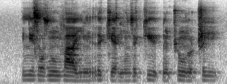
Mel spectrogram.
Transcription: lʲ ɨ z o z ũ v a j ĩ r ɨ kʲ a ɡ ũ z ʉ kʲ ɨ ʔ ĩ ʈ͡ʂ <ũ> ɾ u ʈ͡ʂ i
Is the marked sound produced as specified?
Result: yes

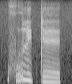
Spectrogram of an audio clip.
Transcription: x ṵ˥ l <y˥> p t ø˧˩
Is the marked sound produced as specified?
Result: no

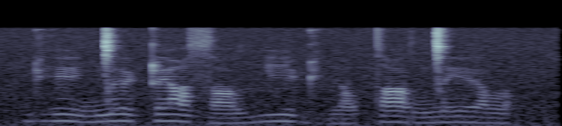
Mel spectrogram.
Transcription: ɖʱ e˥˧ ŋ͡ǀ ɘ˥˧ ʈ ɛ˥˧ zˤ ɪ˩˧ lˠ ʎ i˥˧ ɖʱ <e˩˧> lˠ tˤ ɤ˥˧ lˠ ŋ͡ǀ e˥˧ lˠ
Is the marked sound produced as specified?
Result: no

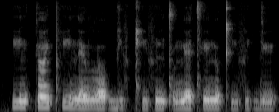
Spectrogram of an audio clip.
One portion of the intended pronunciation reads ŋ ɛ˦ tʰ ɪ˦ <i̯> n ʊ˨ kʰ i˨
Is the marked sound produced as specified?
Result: no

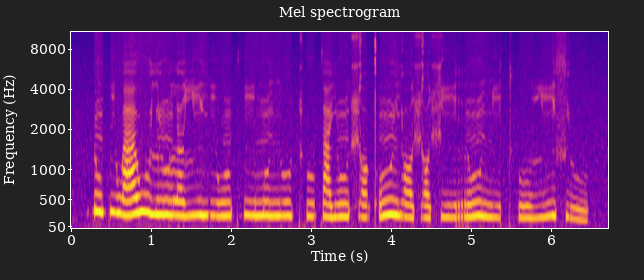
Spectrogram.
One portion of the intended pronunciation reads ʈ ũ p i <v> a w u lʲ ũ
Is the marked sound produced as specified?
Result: no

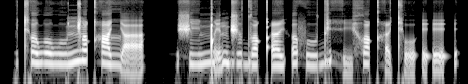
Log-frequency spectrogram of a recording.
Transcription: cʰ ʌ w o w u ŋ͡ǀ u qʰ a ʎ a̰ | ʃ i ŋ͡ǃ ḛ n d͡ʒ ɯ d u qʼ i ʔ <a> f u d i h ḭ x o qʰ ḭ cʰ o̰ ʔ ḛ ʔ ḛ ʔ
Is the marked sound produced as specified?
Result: no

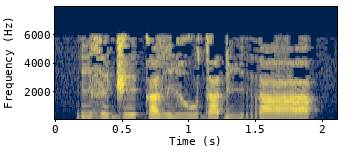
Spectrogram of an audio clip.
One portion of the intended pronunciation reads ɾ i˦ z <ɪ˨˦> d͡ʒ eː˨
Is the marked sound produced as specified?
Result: yes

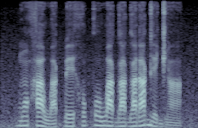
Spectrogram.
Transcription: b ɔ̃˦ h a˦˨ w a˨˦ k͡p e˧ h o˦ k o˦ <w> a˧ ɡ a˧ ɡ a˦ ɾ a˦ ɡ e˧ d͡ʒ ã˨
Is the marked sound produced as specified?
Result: yes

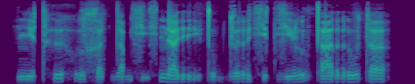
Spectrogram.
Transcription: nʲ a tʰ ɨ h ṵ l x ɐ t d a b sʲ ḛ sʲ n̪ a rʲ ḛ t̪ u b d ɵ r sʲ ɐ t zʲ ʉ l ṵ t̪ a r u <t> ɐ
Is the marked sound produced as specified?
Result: yes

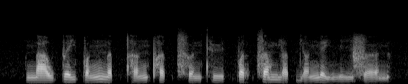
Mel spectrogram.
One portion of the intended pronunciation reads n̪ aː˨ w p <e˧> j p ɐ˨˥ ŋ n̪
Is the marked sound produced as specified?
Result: yes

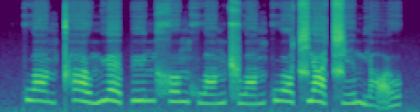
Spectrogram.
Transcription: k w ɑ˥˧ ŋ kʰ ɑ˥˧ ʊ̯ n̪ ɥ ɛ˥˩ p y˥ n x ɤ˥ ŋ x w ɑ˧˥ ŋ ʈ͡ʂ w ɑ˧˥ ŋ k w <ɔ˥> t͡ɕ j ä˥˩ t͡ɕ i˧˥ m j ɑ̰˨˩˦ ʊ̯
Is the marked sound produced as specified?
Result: no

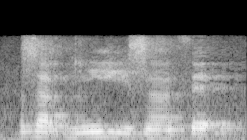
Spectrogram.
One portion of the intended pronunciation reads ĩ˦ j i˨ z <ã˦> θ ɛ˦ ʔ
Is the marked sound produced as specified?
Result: no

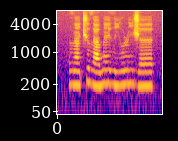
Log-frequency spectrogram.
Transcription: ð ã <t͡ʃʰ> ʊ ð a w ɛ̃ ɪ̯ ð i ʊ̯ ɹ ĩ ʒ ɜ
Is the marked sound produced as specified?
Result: no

